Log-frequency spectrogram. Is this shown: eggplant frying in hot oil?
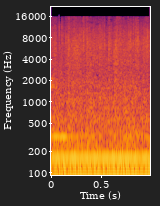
no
